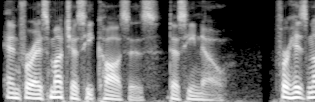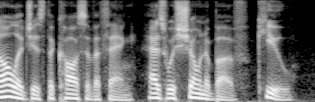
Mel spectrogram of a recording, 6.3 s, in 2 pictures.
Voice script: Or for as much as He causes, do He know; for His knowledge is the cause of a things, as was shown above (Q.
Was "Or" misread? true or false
true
